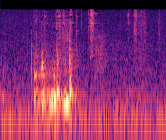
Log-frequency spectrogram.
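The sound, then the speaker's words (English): A bunch of keys jingles for about half a second as they are handed over, a quick cluster of bright metallic clinks, then a couple of fainter rattles as they settle. “There lies the Duke, see. There are the keys.”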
